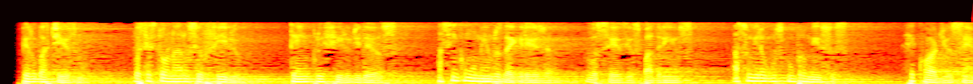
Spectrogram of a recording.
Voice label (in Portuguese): Mensagem de Batizado Para Pais Masculino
